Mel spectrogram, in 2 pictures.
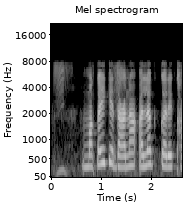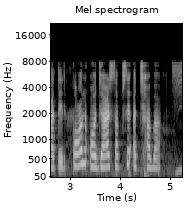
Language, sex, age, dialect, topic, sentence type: Bhojpuri, female, <18, Southern / Standard, agriculture, question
